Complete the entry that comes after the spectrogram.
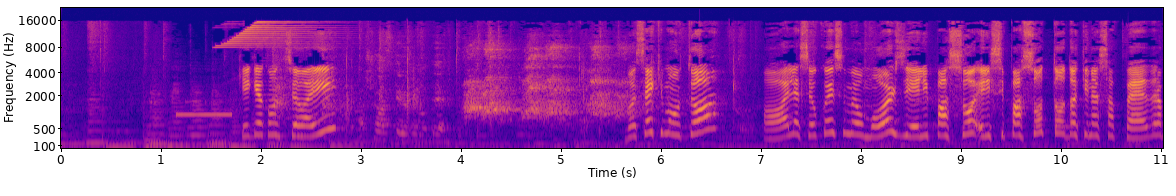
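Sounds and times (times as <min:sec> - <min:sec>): dog whining and yipping: 0:04.0 - 0:05.8.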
